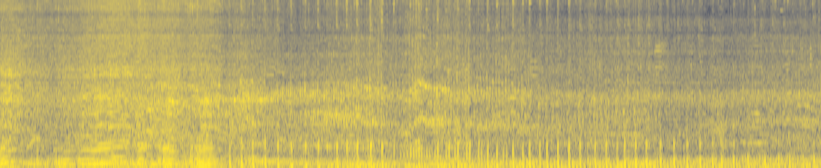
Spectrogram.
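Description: Youth trial motorcycle engine, revved up and down in short blips for the first couple of seconds, then running at low revs with a rapid, even firing pulse as the bike is ridden slowly through the section.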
